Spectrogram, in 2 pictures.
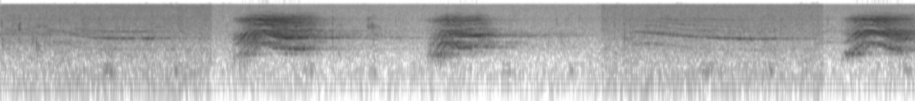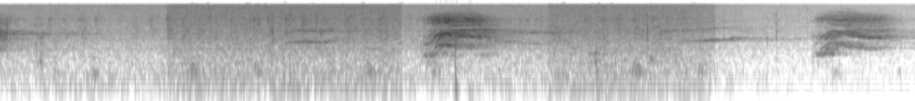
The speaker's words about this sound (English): From their calls, they knew the orcas were related to Springer, but were not her immediate family. The orcas called back and forth for hours.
